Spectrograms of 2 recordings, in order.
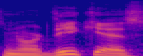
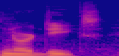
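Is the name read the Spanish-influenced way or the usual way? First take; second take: Spanish-influenced; usual. First: The name is read with a Spanish-influenced pronunciation. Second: The name is read with its usual pronunciation. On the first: The speaker calls it wrong. "growing up speaking Spanish, I it, that's Nordiques to me" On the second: The speaker calls it right. "But it's Nordiques"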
